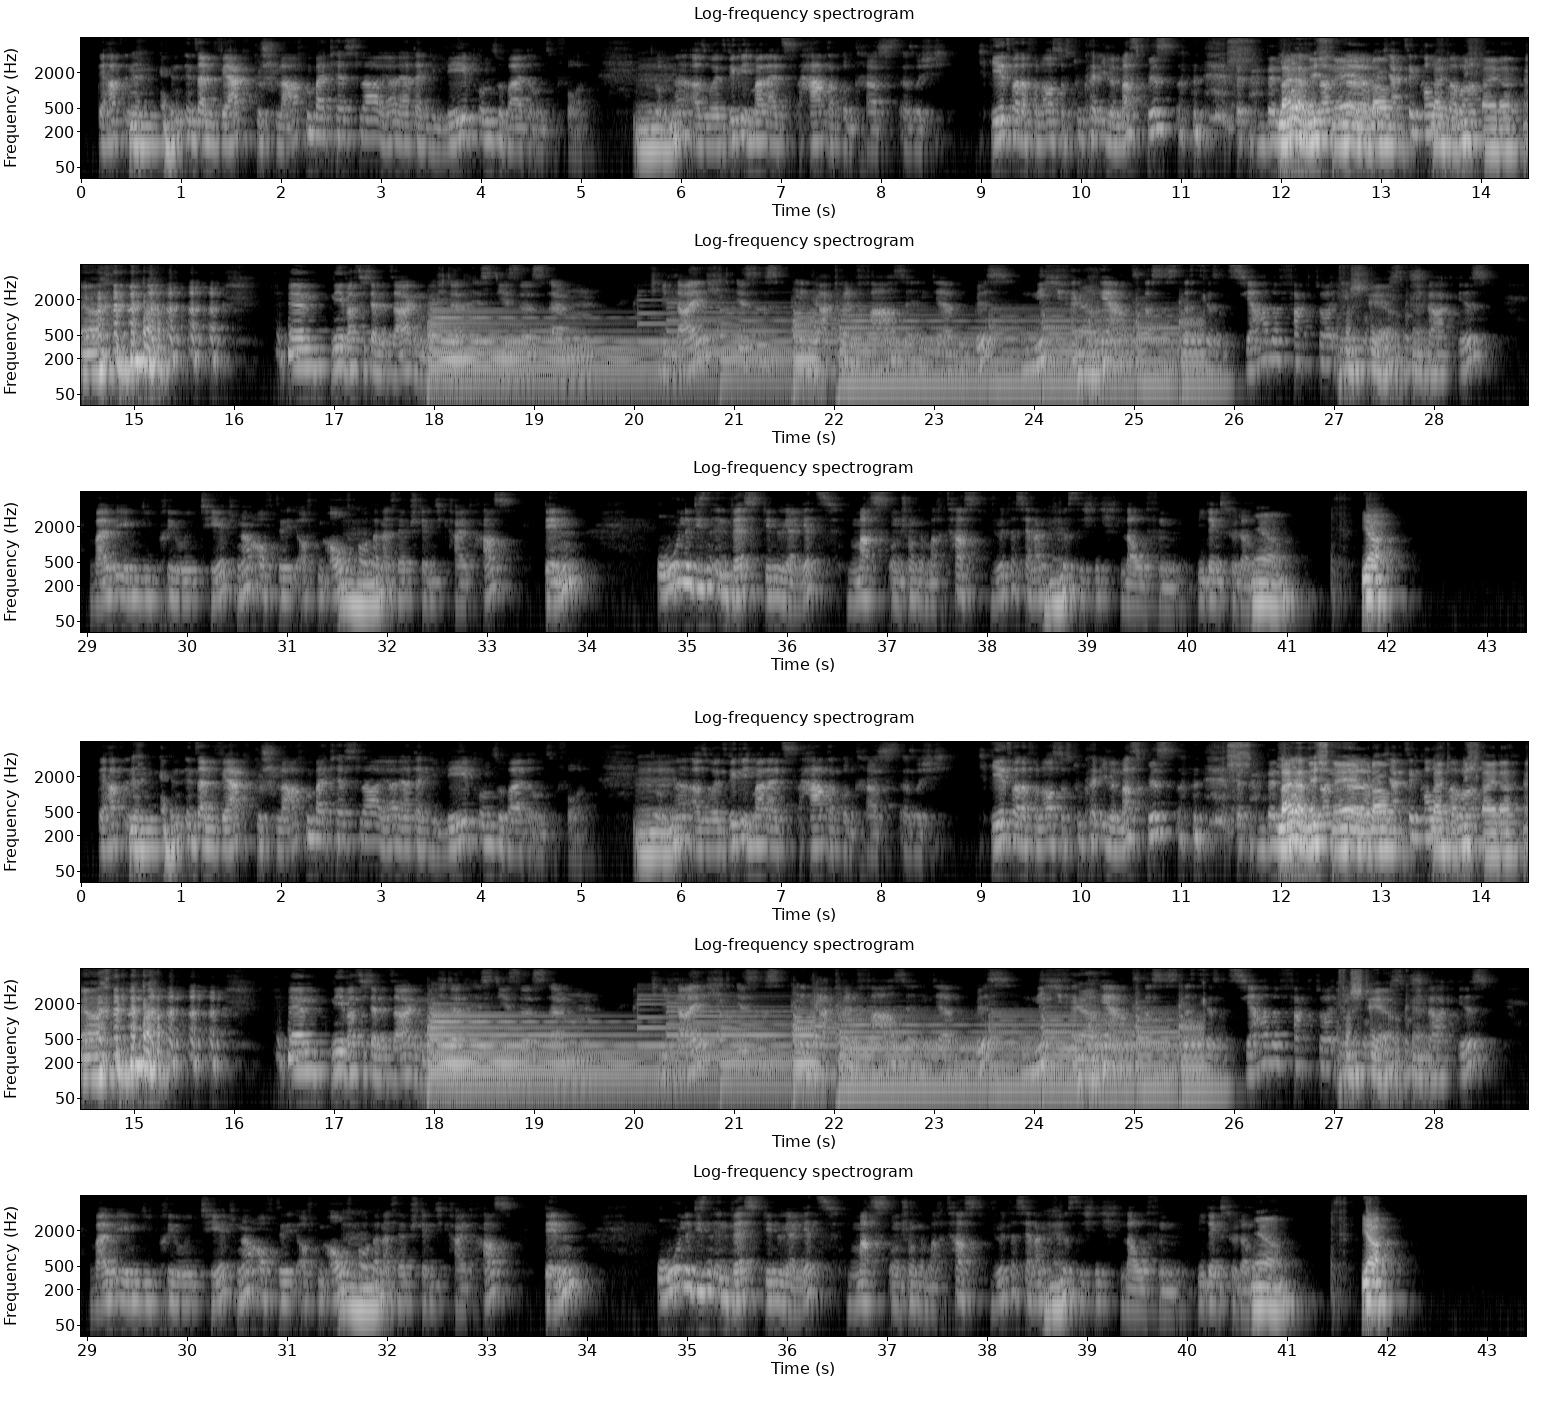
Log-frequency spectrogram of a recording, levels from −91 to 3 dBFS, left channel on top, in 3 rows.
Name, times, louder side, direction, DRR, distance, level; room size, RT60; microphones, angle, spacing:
voice 1, 0.2-5.0 5.3-8.6 9.1-14.0 14.4-16.1 16.4-19.6 20.2-28.5 29.0-33.2 33.6-33.9 34.7-40.8, equal, 15° left, 2 dB, 5.1 m, -39 dB
voice 2, 5.5-6.0 11.5-11.7 12.0-13.1 13.5-15.2 24.4-24.7 27.1-28.0 31.5-32.0 38.5-38.8 40.6-41.0 41.7-41.9, right 1 dB, 40° right, 3 dB, 2.5 m, -29 dB
sound 1, 17.9-26.0, right 3 dB, 70° right, 1.0 m, -37 dB
12.0 x 9.4 x 6.1 m, 0.41 s
head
